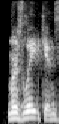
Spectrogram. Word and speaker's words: Merzlikins: I can't pronounce his name. Elvis is in the Who? building. Merzlikins.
